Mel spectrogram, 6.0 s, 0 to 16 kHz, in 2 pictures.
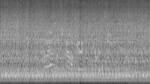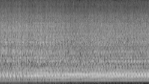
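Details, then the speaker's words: Toyota 7M-GTE straight-six (MA70 build) after a four-month rebuild and timing fix, no exhaust, intercooler bypassed, no idle air control valve. Loud raw open-pipe idle with a fairly even beat and no misfire gaps; engine running. "but you got to hear it got to see it running made some cool noises exhaust sounds really cool when there's no exhaust I guess it's like every car ever right"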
